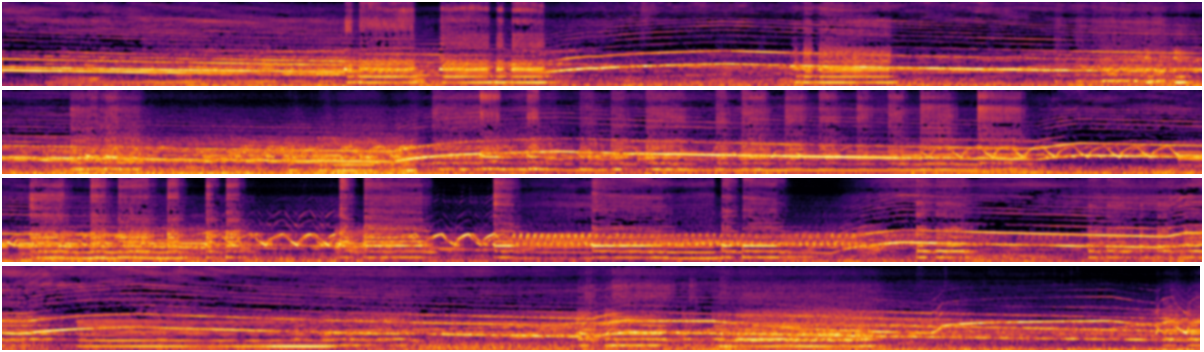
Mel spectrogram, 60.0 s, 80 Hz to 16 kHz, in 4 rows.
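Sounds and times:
fast warbling siren: 0.0s - 59.9s
wailing fire engine siren: 0.0s - 59.9s.

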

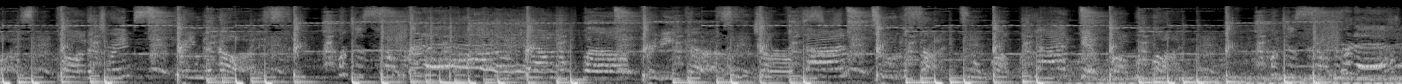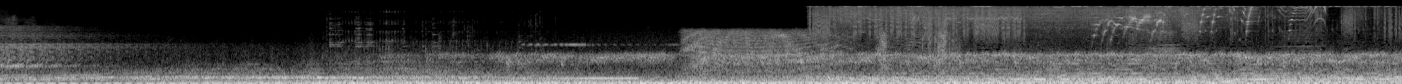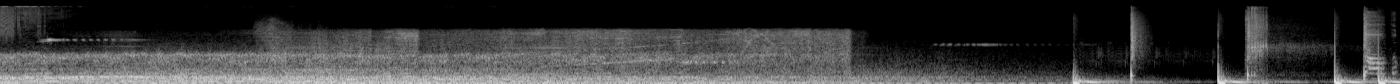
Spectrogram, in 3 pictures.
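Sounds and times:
deep rumbling: 9.2s - 39.3s
brief whoosh: 30.5s - 38.6s.

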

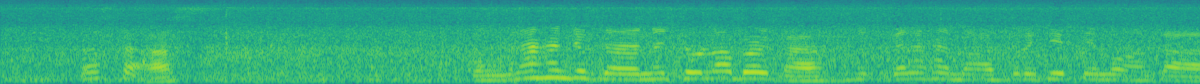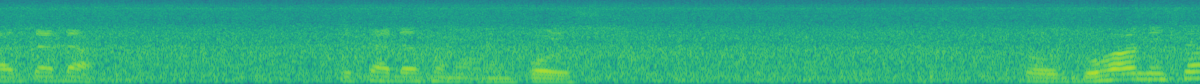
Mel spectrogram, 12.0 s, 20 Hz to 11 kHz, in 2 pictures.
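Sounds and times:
small waterfall rushing: 0.0s - 12.0s.

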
